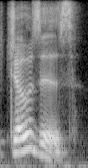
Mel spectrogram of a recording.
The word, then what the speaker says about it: Joses: It's just like Moses, but it's Joseph's.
